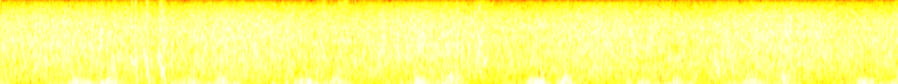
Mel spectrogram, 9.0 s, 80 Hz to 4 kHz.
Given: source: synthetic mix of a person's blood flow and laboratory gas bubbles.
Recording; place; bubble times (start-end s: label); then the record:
Doppler ultrasound of blood flow; precordium
0.84-0.95 s: bubbles
1.08-1.76 s: bubbles
3.14-3.30 s: bubbles
3.36-3.86 s: bubbles
4.38-4.66 s: bubbles
4.73-4.92 s: bubbles
6.93-6.98 s: bubbles
7.06-7.38 s: bubbles
7.46-7.54 s: bubbles
7.61-7.74 s: bubbles
From the record:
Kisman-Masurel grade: 332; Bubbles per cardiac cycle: rolling drumbeat, 9 or more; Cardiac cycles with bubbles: 50 to 99%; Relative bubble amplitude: moderate (0.250 to 0.450); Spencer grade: 3 (all of the cardiac periods contain showers or single bubble signals, but not dominating or overriding the cardiac motion signals); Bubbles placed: only in the low amplitude regions of the cardiac cycle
